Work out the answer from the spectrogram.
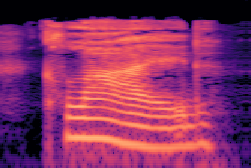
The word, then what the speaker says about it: Clyde: This is the sound I as in hi. Clyde.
